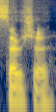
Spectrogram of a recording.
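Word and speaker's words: Saoirse: Sao. It It's It's Sasha. Uh she's It's cuz it's Irish.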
